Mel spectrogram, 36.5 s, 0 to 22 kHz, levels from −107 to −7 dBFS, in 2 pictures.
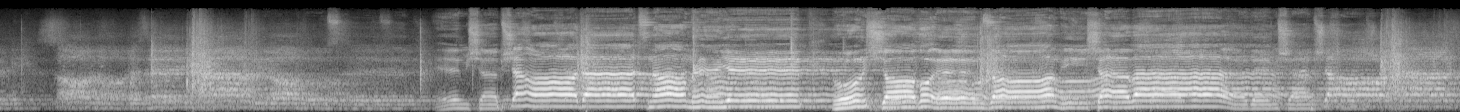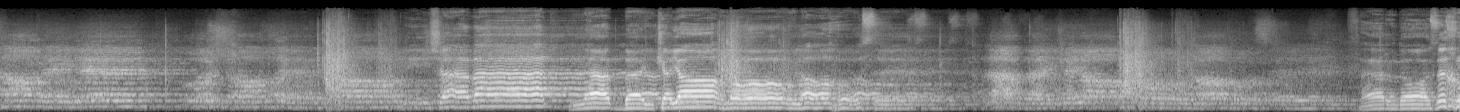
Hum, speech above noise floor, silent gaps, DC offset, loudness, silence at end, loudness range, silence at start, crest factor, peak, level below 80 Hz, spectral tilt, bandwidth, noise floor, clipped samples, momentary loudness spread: none; 29 dB; none; under 0.1%; -20 LUFS; 0 s; 14 LU; 0 s; 18 dB; -4 dBFS; -72 dBFS; -3 dB/octave; 16.5 kHz; -46 dBFS; under 0.1%; 20 LU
